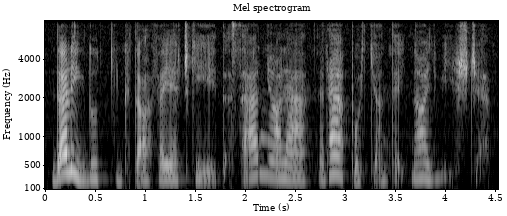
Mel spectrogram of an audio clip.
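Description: A woman reading a fairy tale aloud in a soft, breathy storybook narration. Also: high-pitched.

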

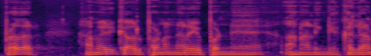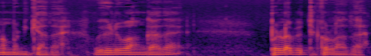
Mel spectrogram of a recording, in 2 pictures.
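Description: Brief: cynical, lecturing immigrant businessman, read by the male narrator; low, husky delivery. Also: fairly quick, mellow. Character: embittered middle-aged immigrant businessman. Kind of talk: audiobook narration.

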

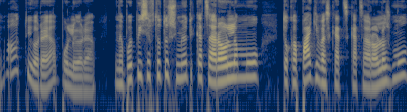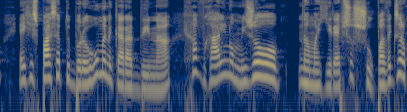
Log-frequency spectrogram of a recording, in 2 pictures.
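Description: Cooking in her home kitchen, a twenty-something podcast host chats casually, rambling, dropping the odd swear word and talking right to her audience. She has a mid-range voice. The recording is clean studio sound without echo.

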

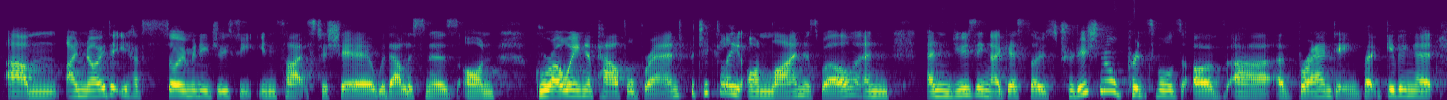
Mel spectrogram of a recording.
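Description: A woman's voice: lowish voice, moderate pace, muffled recording. An enthusiastic woman hosting a podcast interview, effusive and chatty with many fillers. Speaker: podcast host. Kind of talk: casual interview chat.

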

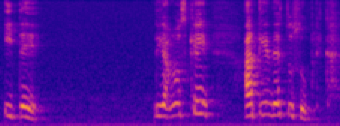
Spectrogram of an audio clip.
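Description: A woman preaching a radio sermon, emphatic, asking rhetorical questions and swinging between loud and soft. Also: sits high, steady tone, measured pace.

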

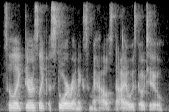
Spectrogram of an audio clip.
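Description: A woman from Taiwan talks casually as a podcast co-host, relaxed and peppering her sentences with "like". Her voice sits on the low side for a woman, with a gravelly, creaky edge. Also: brisk. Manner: relaxed, many fillers of "like". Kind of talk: casual chat.

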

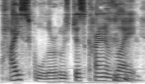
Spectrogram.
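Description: A young man co-hosting a podcast in casual chat, halting and full of fillers, strongly opinionated. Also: mid-range voice, a little mellow, soft background music. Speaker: podcast co-host.

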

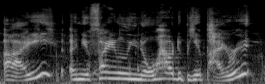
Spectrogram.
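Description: A woman playing a gruff female pirate captain who speaks in salty pirate dialect, with music playing behind. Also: on the high side, fairly quick, a little hiss or hum, natural voice. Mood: teasing.

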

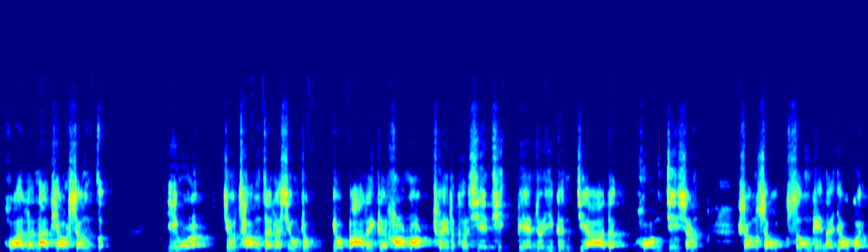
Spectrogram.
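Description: A woman reading a classic novel aloud as a storyteller, in steady, even narration, with a tinny phone-like sound. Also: medium pitch, measured pace.

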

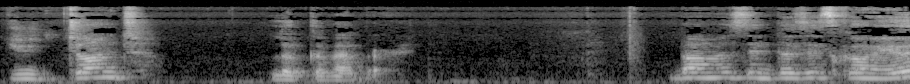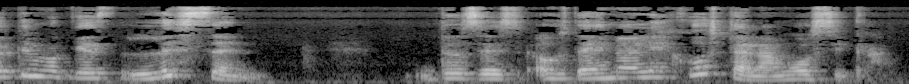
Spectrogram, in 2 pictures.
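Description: A Spanish-speaking woman teaching English with a patient, repetitive manner. She takes her time, stretching out each model sentence slowly. Her pitch is moderate, and she now and then bursts into bright, excited calls. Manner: drawn-out slow model phrases. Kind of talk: playful online English lesson in Spanish.

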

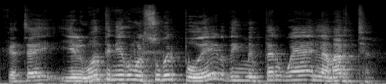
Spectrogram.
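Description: A Chilean man hosts a loose chat between friends and talks at a rapid clip in a high voice. He rambles through stories, heavy with slang. The room rings with a noticeable echo. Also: background noise. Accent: Chilean Spanish. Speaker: podcast host. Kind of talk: casual chat.

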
